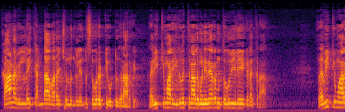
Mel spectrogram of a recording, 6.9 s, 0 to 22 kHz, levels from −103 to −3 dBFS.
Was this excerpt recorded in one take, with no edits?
no; 1 cut; at 2.8 s

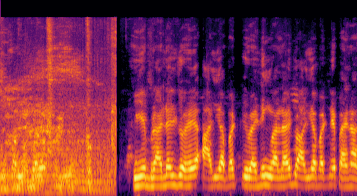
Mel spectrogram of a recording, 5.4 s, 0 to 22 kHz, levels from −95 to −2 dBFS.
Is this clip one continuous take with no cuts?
no; 1 cut; at 1.8 s

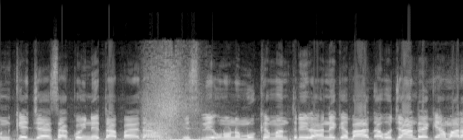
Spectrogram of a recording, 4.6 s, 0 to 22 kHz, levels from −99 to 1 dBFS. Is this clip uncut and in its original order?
no; 1 cut; at 1.6 s

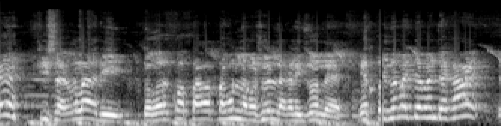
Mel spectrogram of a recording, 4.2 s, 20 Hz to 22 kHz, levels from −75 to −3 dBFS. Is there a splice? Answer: yes; 1 cut; at 3.2 s

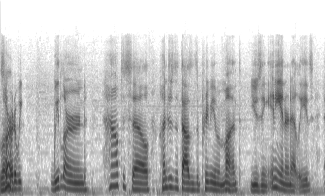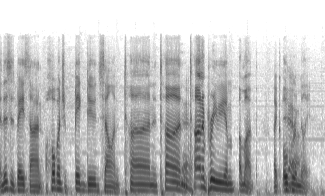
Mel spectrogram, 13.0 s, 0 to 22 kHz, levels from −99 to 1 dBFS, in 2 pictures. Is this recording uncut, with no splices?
yes; 0 cuts

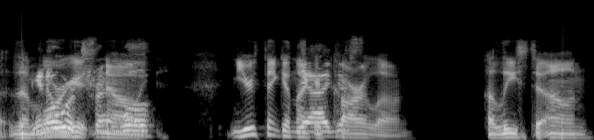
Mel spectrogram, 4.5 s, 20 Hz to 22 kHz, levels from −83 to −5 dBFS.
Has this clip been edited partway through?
yes; 1 cut; at 1.7 s

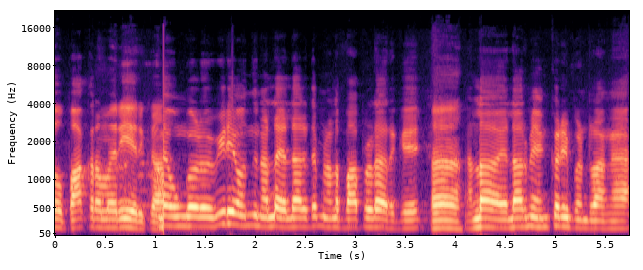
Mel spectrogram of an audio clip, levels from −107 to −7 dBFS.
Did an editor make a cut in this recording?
yes; 1 cut; at 1.1 s

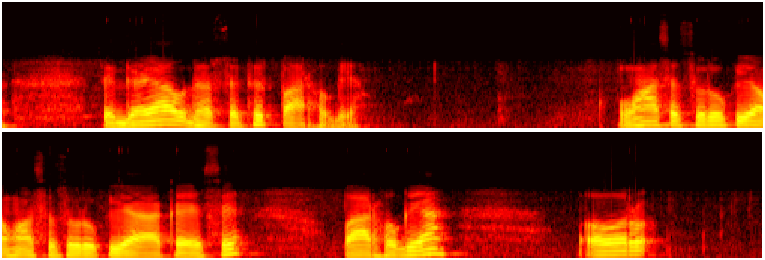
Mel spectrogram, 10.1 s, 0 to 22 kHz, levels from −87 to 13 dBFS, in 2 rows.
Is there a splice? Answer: no; 0 cuts

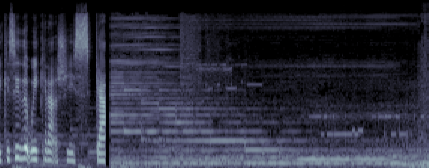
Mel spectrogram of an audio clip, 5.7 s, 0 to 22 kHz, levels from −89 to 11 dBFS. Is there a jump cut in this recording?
no; 0 cuts

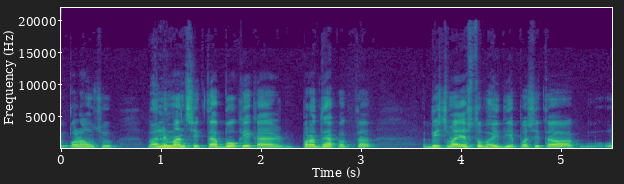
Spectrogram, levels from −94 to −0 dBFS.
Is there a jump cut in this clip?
no; 0 cuts

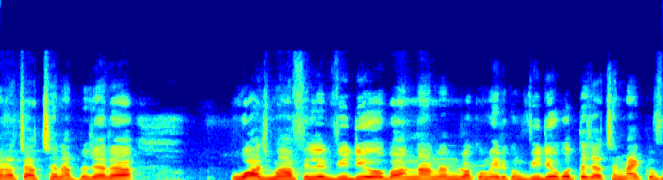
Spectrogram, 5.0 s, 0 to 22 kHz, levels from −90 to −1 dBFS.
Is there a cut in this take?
no; 0 cuts

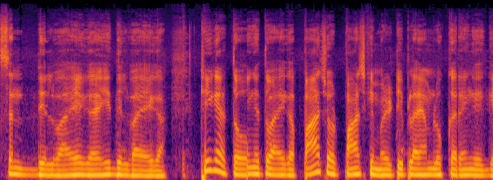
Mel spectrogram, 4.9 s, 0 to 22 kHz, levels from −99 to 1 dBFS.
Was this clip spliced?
yes; 1 cut; at 2.5 s

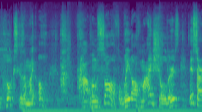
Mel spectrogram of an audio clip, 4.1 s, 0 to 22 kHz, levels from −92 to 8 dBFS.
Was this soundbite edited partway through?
yes; 1 cut; at 2.4 s

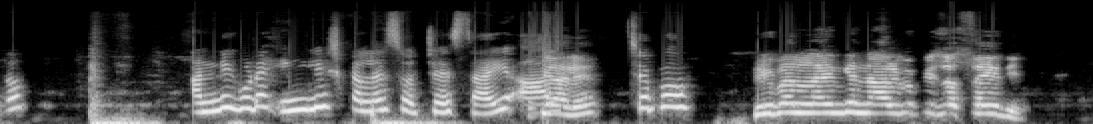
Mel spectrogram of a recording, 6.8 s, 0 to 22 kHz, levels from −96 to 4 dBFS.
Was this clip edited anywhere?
yes; 1 cut; at 3.4 s

